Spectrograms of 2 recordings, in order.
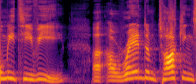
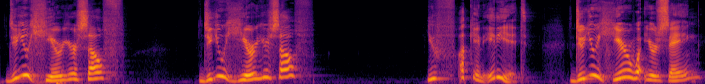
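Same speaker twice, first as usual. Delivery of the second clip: slow, drawn-out disbelief; slow incredulous scolding; 3 semitones higher, slower than usual. Real, not acted. Host asks debater if he hears himself, slow incredulity. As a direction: spell it out slowly, as to an idiot.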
